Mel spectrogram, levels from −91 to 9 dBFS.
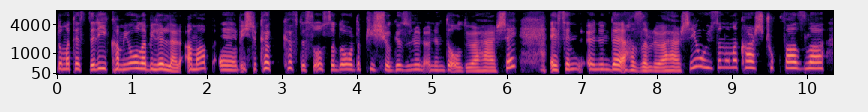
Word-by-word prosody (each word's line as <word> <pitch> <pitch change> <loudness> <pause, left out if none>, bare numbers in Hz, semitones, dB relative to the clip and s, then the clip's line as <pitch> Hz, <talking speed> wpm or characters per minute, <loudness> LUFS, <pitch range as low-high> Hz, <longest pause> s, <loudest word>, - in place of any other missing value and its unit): domatesleri 255 -1 0
yıkamıyor 255 -1 0
olabilirler 250 - +4
ama 250 +3 +1 0.2
b - - +3
eee, 210 -1 0
işte 245 0 -3
kök 275 +2 +1
köftesi 275 -7 -5
olsa 220 -3 -3
da 235 - +3
orda 240 +1 -1
pişiyor, 235 -7 -2
gözünün 225 +2 -5
önünde 200 -2 -6
oluyor 170 0 -1
her 170 0 -1
şey, 320 - +1 0.4
e, 215 - +4
senin 245 +3 -2
önünde 240 -1 +3
hazırlıyor 175 -3 0
her 180 -1 0
şeyi. 310 - -3
O 370 -2 -1
yüzden 325 +1 -7
ona 330 0 -2
karşı 315 -1 +2
çok 315 - -8
fazla 285 -1 +4
245 Hz, 175 wpm, -24 LUFS, 205-280 Hz, 0.4 s, olabilirler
